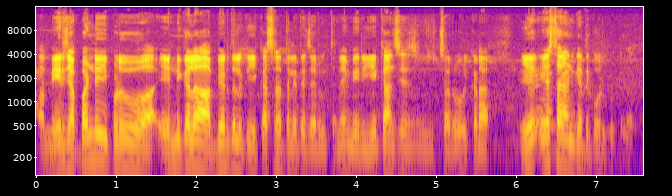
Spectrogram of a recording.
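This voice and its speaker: A man's voice: a little high, fairly even intonation, quick pace, fairly bright tone. A young man in his twenties working as a news reporter, putting field interview questions outdoors on a handheld mic. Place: outdoors on a city roadside. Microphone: handheld microphone.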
